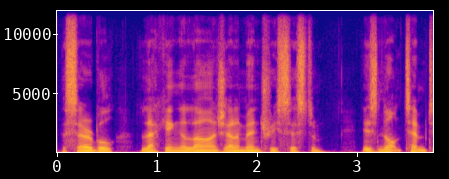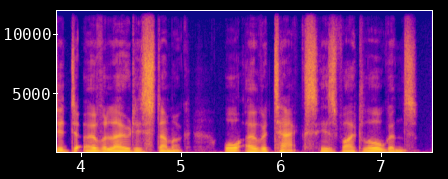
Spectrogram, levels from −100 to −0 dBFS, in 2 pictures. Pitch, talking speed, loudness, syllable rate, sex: 105 Hz, 150 wpm, -18 LUFS, 5.6 syllables/s, male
